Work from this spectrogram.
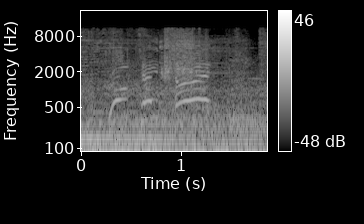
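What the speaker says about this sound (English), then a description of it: "Rotate turret!" A tank turret turning: mechanical whirring with a few short rising and falling whines over a steady low rumble, fairly close and continuous.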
